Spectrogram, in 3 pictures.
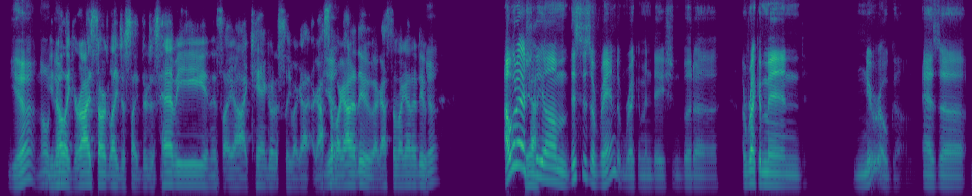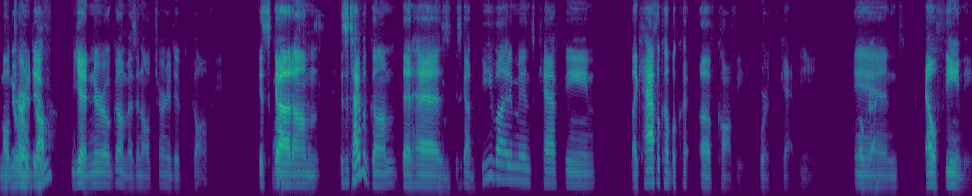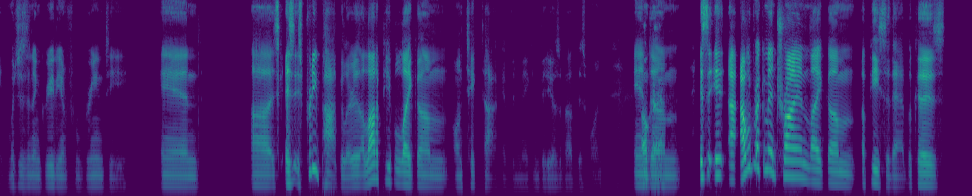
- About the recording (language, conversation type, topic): English, advice, How can I make my leisure time feel more satisfying when I often feel restless?
- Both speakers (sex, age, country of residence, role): male, 35-39, United States, advisor; male, 35-39, United States, user
- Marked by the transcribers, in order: none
